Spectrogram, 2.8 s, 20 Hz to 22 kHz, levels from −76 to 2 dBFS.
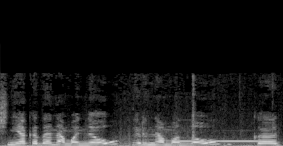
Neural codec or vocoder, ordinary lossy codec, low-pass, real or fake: none; MP3, 48 kbps; 14.4 kHz; real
